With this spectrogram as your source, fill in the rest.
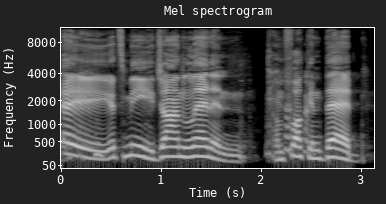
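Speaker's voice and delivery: put-on Italian accent. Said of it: "making them Italian".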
